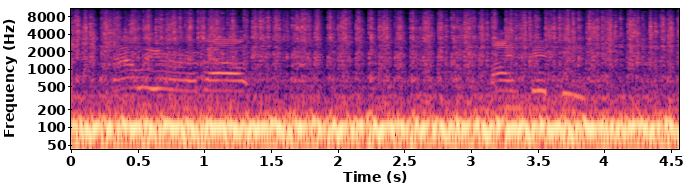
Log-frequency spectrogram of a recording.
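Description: A 1981 Oldsmobile Cutlass with a 455 V8 idles loud and steady, a deep continuous rumble running through the whole stretch while someone talks over it.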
